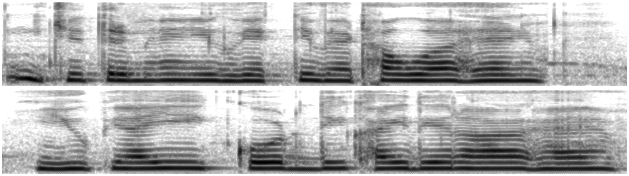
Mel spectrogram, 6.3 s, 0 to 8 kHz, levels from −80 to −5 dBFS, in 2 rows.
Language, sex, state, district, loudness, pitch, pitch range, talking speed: Hindi, male, Gujarat, Valsad, -14 LUFS, 215 Hz, 205-220 Hz, 125 wpm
